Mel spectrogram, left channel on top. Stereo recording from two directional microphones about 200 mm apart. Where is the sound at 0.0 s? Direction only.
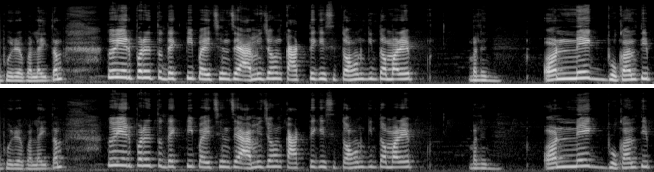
20° left (ahead or behind).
